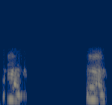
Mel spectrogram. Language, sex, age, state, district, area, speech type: Tamil, female, 60+, Tamil Nadu, Salem, rural, conversation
